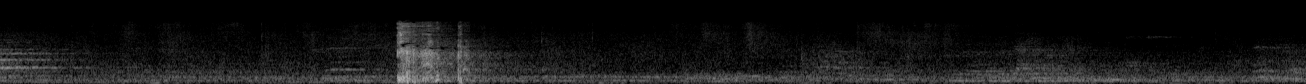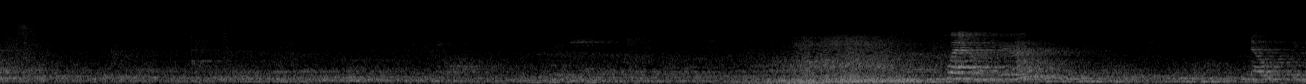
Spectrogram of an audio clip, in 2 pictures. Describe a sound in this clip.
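Several adults murmur and talk quietly in a large echoing hall.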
